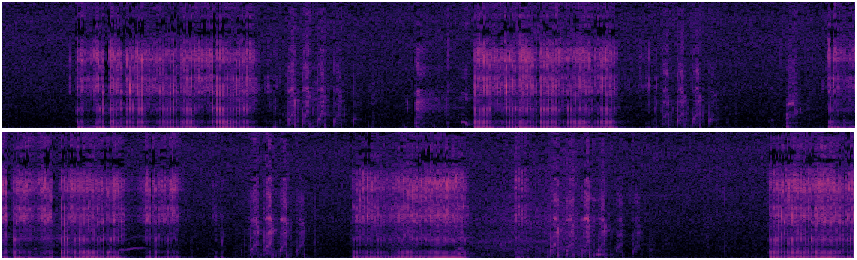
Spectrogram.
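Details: Bulldog asleep and snoring loudly, each rattling, throaty breath lasting about a second, five snores spaced two to three seconds apart, with gentle snuffling between them.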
